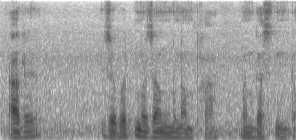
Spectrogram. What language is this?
Bodo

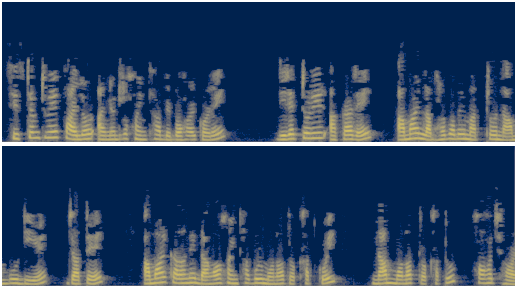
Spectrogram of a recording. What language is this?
Assamese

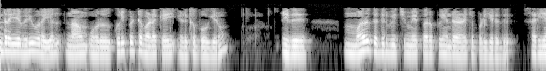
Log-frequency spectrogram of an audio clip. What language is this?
Tamil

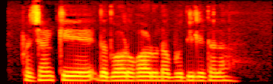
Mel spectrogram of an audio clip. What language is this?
Pashto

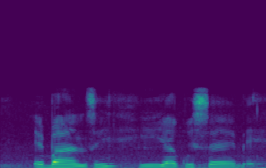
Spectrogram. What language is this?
Xhosa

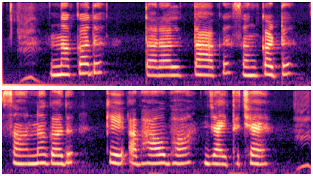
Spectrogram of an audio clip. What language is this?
Maithili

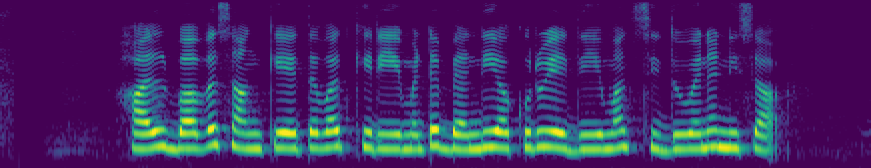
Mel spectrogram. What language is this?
Sinhala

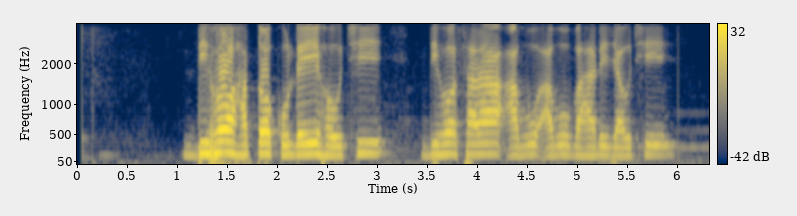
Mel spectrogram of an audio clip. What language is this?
Odia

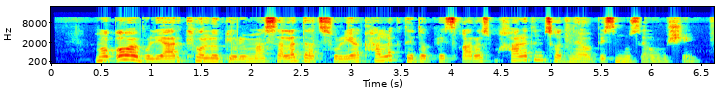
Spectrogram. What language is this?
Georgian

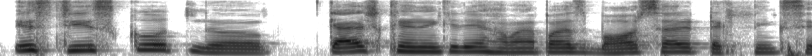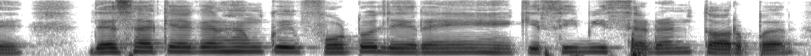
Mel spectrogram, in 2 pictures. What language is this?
Urdu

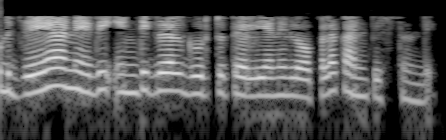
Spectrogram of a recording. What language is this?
Telugu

